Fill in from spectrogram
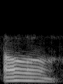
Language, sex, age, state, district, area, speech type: Assamese, female, 30-45, Assam, Charaideo, rural, conversation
